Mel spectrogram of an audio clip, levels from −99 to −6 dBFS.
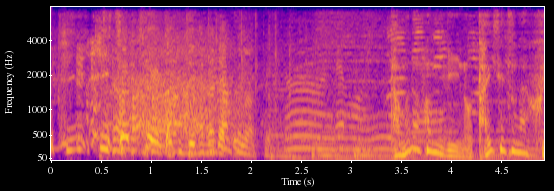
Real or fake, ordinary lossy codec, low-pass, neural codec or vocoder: real; Opus, 32 kbps; 7.2 kHz; none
